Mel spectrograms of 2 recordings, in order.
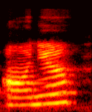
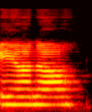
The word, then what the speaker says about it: Anya: type ghosting with Anya, my first name is Anya, and it's in four letters, A N Y A. So, that's how you pronounce my name, Anya, instead of Anya.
